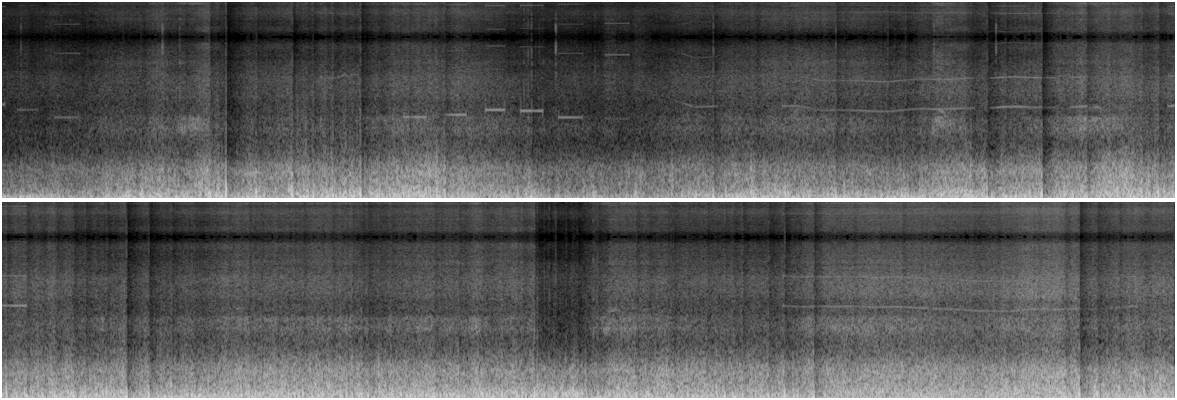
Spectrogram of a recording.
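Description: Steady wind rushing over the microphone of a flying paraglider pilot's camera, with faint high electronic beeps from a flight variometer, short notes stepping up in pitch about five seconds in and longer tones later on.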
